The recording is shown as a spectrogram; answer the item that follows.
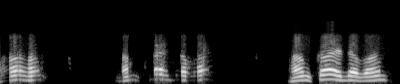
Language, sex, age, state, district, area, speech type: Maithili, male, 60+, Bihar, Begusarai, urban, conversation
